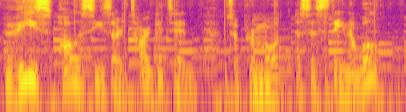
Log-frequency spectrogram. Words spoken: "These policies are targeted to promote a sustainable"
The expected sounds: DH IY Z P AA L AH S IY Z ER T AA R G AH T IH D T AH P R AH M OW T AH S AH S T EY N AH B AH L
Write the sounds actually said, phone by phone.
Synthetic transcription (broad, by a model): DH IY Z P AA L AH S IY Z ER T AA R G AH T IH D T AH P R AH M OW T AH S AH S T EY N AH B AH L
